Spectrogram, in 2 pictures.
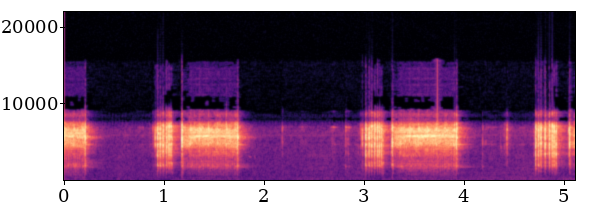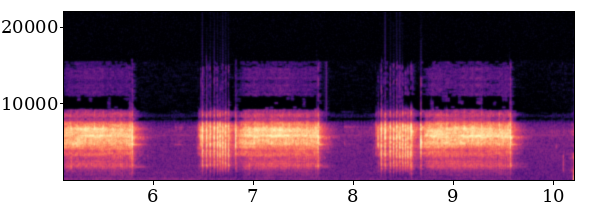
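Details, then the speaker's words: AE candlestick telephone rotary dial, plugged into an analyzer that it seized: five bursts of rapid, even clicking with quiet gaps on return, with the numbers registering. It is pulsing cleanly and steadily. "now what we can do is we can plug the rotary dial into the analyzer it seized the analyzer and if you watch this number pattern you'll watch the numbers roll by"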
